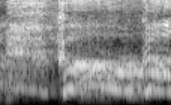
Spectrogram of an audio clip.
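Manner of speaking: high, loud urgent command; mock frantic shout. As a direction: yell at a driver to floor it. Yelling at Uber driver.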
